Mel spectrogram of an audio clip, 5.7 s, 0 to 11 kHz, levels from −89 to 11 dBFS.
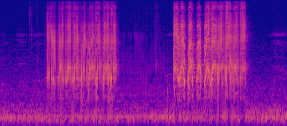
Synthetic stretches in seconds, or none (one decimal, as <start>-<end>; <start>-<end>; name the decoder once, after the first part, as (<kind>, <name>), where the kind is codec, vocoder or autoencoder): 0.9-3.3 (vocoder, BigVGAN v2); 4.3-4.9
